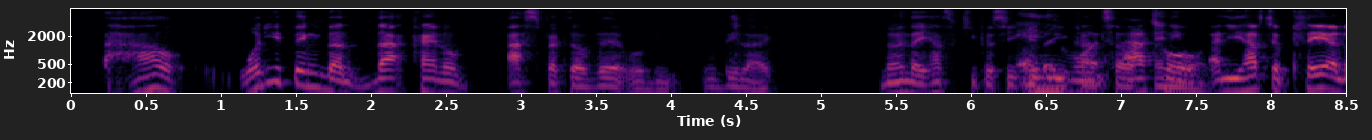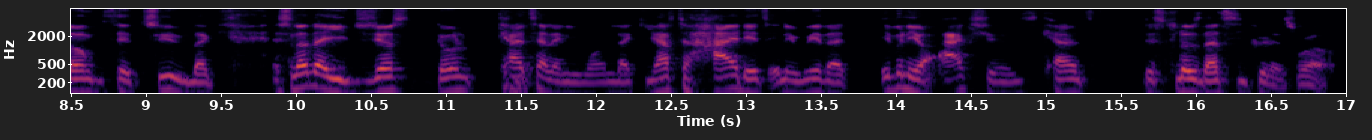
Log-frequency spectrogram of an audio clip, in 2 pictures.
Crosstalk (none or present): present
